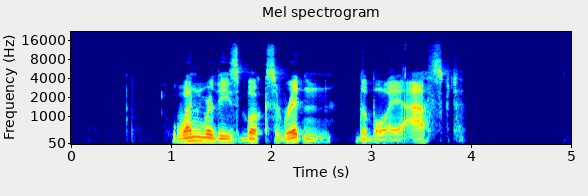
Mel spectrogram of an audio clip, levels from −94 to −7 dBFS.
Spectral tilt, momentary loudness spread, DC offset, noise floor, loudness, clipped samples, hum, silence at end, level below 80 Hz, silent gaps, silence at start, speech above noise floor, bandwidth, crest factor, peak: -5.5 dB/octave; 14 LU; under 0.1%; under -90 dBFS; -30 LUFS; under 0.1%; none; 1.15 s; -72 dBFS; none; 1 s; over 60 dB; 14.5 kHz; 22 dB; -10 dBFS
